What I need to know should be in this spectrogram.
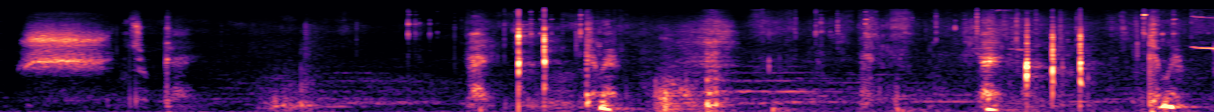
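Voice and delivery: hushed, calming, barely voiced; soothing whisper. Real, not acted. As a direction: whisper softly to a frightened dog. Soothing the scared dog.

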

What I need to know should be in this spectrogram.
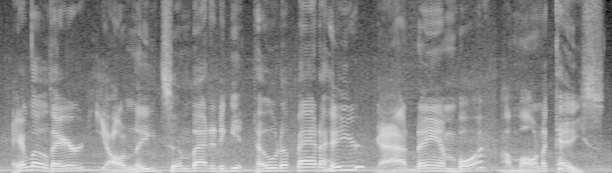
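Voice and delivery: high, drawn-out Southern twang; Southern accent. Shown as a demonstration. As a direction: pitch up into a big Southern accent. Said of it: "I could do a southern accent maybe".

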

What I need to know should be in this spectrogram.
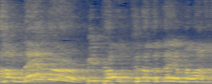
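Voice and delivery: high, loud preacher's shout. Retold or imitated. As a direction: imitate a preacher declaring it with force. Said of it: "I look at the preacher saying".

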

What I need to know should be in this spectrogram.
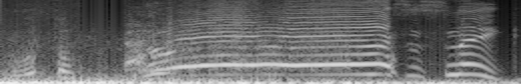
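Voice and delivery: high slow startled cry; startled shout. Real, not acted. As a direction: cry out in shock at a snake. Sees a snake.

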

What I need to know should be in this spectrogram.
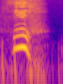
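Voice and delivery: high loud relieved whistle-breath; exaggerated sigh of relief; relieved whew. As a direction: blow out relief. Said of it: "you're relieved".

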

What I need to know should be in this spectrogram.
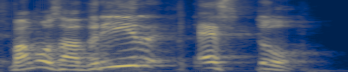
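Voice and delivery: loud, high-pitched Spanish hype call; hyped Spanish announcement. Pretend. Host hyping the unboxing in Spanish, loud and high. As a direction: shout it like a rallying cry, in Spanish.

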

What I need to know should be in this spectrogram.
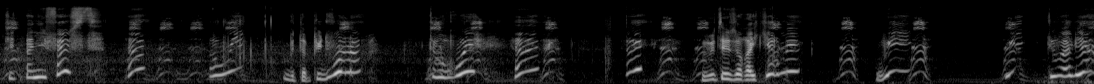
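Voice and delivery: high, loud pet-talk voice; high-pitched calling out to a guard dog. Real, not acted. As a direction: squeak up at the dog to win it over. Coaxing the barking dog.

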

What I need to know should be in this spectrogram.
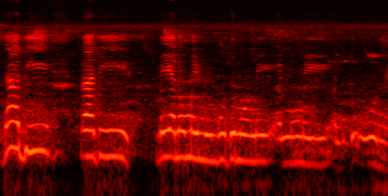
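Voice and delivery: put-on high-pitched scared child calling for daddy; retold child's scream. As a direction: cry out for daddy in a small frightened voice. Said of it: "sumigaw daw yung ano". (mataas at takot na sigaw ng bata)

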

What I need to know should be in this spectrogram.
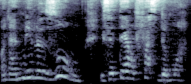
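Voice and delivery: ordinary talk, nothing marked

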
